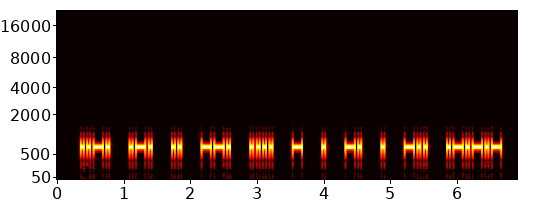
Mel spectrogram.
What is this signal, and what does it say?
Morse code, heard as a keyed tone, about 25 wpm, spaced as for 18 wpm, 700 Hz. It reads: FRIGHTENED.
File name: Pinocchio / Pinocchio ch4 12 25 ik1hge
